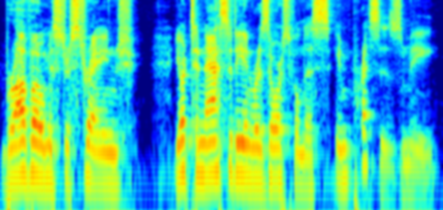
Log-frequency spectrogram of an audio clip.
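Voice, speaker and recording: A woman playing a sardonic, taunting supernatural villain in an audio drama, with a theatrical, drawn-out, mocking delivery. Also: low-pitched. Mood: mock admiration.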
